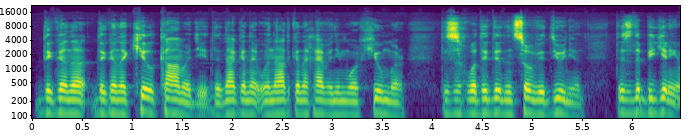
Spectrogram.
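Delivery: plain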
